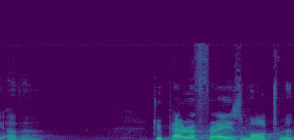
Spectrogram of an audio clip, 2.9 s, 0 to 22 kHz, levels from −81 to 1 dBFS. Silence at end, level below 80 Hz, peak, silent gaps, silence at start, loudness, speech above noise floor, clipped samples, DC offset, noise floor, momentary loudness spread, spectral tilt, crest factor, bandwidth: 0 s; -68 dBFS; -14 dBFS; none; 0 s; -31 LUFS; 36 dB; under 0.1%; under 0.1%; -67 dBFS; 14 LU; -6 dB/octave; 20 dB; 15.5 kHz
